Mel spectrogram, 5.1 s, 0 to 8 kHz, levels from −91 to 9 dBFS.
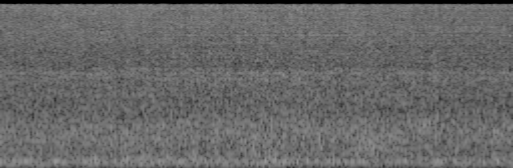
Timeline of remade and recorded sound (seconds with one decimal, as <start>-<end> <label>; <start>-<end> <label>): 0.0-1.4 recorded; 1.4-3.5 remade; 3.5-4.0 recorded; 4.0-5.1 remade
